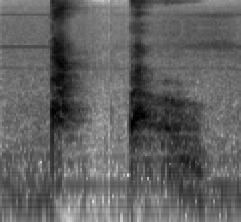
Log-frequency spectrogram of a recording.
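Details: Shiba Inu indoors 'talking' to two rescued cats: two short sharp barks about a second apart, the second trailing into a softer, wavering whine-like tail.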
